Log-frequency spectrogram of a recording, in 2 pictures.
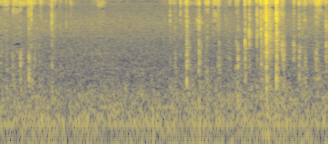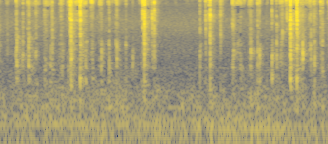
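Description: Both hands type rapidly with their fingertips on the backlit chiclet keyboard of a black laptop with plastic keycaps on a solid chassis. The result is a quiet, steady stream of short, bright clicky taps over a constant low hum.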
